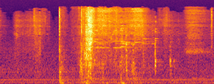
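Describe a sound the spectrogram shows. A fridge door opens with a thud and rattle.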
